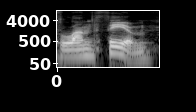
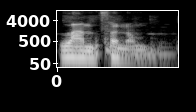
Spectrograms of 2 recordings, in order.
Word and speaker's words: lanthanum: Thank you so much for saying it correctly, Mike. I appreciate it. What instead of lanthium? Is that your grand? Yeah. Yeah. There's also no F in it. Lanthanum.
